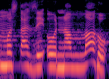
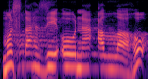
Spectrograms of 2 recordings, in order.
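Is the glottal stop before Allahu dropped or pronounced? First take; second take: dropped; pronounced. First: The words run together with no glottal stop. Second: A glottal stop is heard before Allahu. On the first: The speaker calls it right. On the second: The speaker calls it wrong.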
